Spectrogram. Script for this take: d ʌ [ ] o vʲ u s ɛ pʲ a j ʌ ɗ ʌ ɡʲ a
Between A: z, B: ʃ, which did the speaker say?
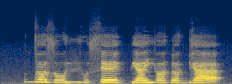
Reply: A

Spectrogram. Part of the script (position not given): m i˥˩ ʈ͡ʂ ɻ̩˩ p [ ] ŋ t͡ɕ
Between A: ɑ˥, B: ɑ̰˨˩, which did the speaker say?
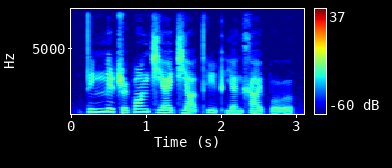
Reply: A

